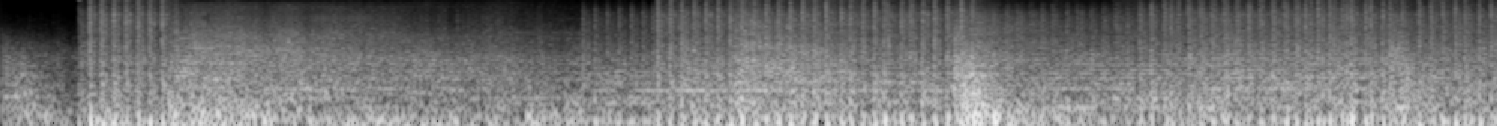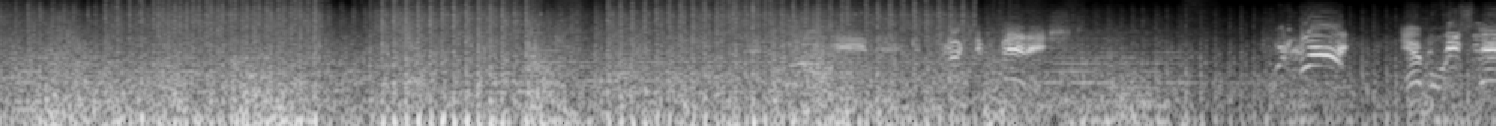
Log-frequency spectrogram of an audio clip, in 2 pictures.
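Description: A machine gun nest fires long rattling bursts in the Company of Heroes mobile game, dense rapid gunfire with explosions layered in a noisy battle scene, and in-game voices call out over the din.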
